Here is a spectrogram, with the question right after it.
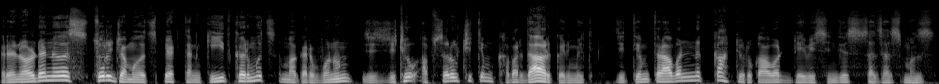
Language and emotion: Kashmiri, neutral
